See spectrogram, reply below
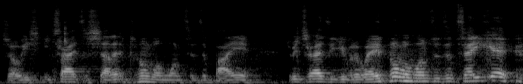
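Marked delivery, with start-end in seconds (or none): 2.9-5.1 louder, rising amusement; laughing. Real, not acted. Telling how nobody would even take the free boat, laughing. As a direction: tell it through laughter, building higher and louder.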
